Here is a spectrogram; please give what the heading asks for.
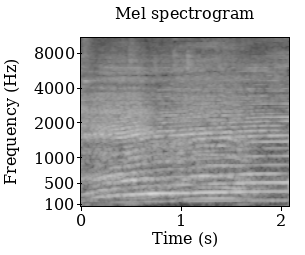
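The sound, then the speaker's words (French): Charolais cow mooing: one long, steady, low lowing call that holds its tone and loudness throughout, heard alone. “C'est une vache qui est très représentative de la race. Dans sa tête déjà, elle a vraiment la tête typique des vaches charolaises.”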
